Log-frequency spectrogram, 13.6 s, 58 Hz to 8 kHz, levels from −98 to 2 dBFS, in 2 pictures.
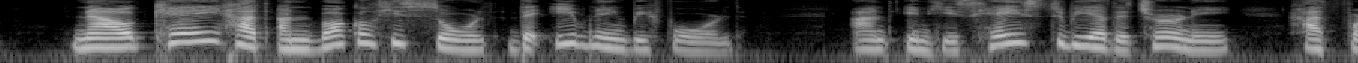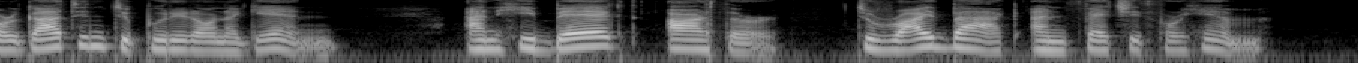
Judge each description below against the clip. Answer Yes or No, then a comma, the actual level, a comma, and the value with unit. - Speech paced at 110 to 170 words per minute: Yes, average, 165 wpm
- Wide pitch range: No, average, 4.6 semitones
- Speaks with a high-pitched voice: No, medium, 180 Hz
